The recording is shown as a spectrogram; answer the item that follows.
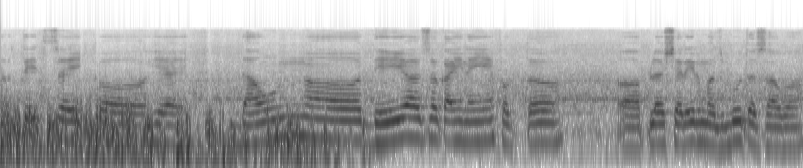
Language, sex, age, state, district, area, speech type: Marathi, male, 30-45, Maharashtra, Yavatmal, urban, spontaneous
